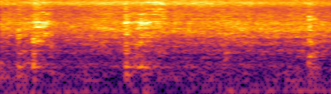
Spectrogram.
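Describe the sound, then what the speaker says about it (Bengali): Spice paste (masala) frying in a pan gives a soft continuous sizzle, with a few stirring scrapes close by and no voices. "এদিকে আমি মশলাটা নিই ঝটঝট করে কষিয়ে জল দেব"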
